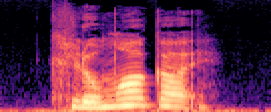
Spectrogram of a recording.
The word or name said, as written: klummergøj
